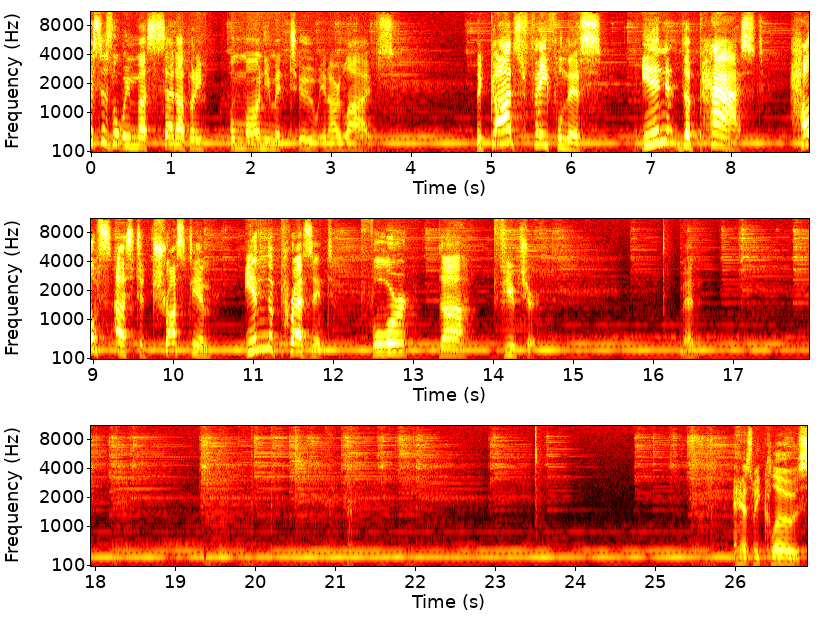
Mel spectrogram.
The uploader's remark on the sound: on October 13th, 2019 at The Well, an Acts 29 and Converge Heartland Church in Hastings, NE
